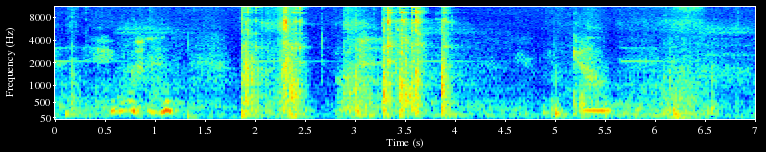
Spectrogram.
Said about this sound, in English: Okay, well, I'll just move your dinner tray off this chair.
